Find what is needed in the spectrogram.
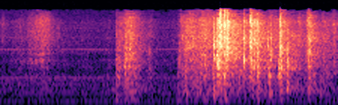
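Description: Plastic spice packet rustling and crinkling as it is handled, in a few short bursts from about the middle on.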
